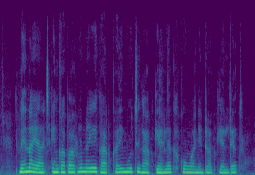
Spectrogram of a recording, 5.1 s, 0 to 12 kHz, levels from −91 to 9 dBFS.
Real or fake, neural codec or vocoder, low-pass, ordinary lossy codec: fake; codec, 24 kHz, 3 kbps, HILCodec; none; none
